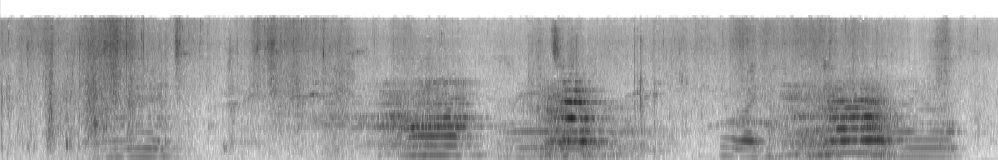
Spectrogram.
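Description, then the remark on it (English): A cow moos several times near her newborn female Limousin calf in a pen, long drawn-out lowing calls rising and falling in uneven succession, with faint barn noise in between and no talking. “When the cow licks him now, she won't lick that out of him.”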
